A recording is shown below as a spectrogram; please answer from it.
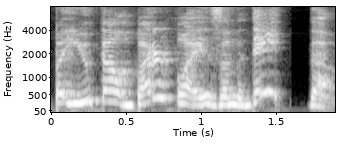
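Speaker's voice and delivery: ordinary talk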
